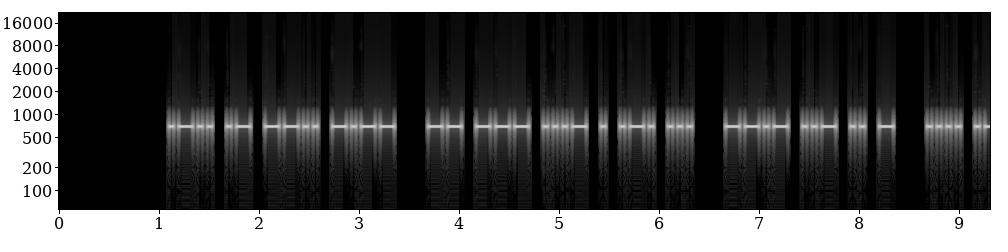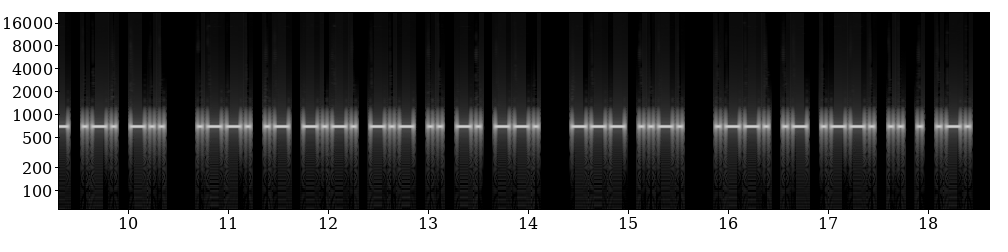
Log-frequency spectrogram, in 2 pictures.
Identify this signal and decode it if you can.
Morse code, heard as a keyed tone, about 25 wpm, 700 Hz. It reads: LAZY MOVERS QUIT HARD PACKING OF PAPIER
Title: Pangram Challenge v2 - 25wpm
